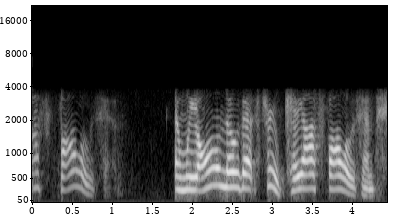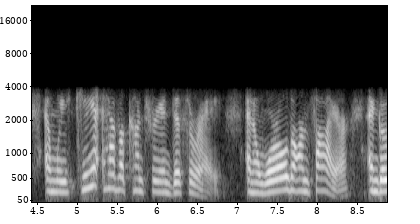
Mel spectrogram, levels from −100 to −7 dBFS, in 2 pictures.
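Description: From start to finish the speech carries the AMR narrowband mobile codec. The band is held between 150 Hz and 3.5 kHz, and the voice has a buzzy, synthetic edge from a vocal-tract model rebuilding each frame from a few pulses. The coarseness fits a low mode of about 7.4 kbps. A plain band-limited line would sound muffled but natural. Here the damage is in the voice's texture itself and is plainly audible.

At 0.62 s comes the first instance of lost AMR speech frames. The disturbance runs to about 0.71 s and matches a single lost 20 ms frame. The decoder fills the gap by reusing the previous pitch and spectral settings at falling gain, so the sound smears into a short warbling dip before recovering. The same thing happens from 6.54 s to about 6.64 s. Unlike a hard dropout or click, neither event cuts to silence. Each is a soft, synthetic stretch of the preceding sound.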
